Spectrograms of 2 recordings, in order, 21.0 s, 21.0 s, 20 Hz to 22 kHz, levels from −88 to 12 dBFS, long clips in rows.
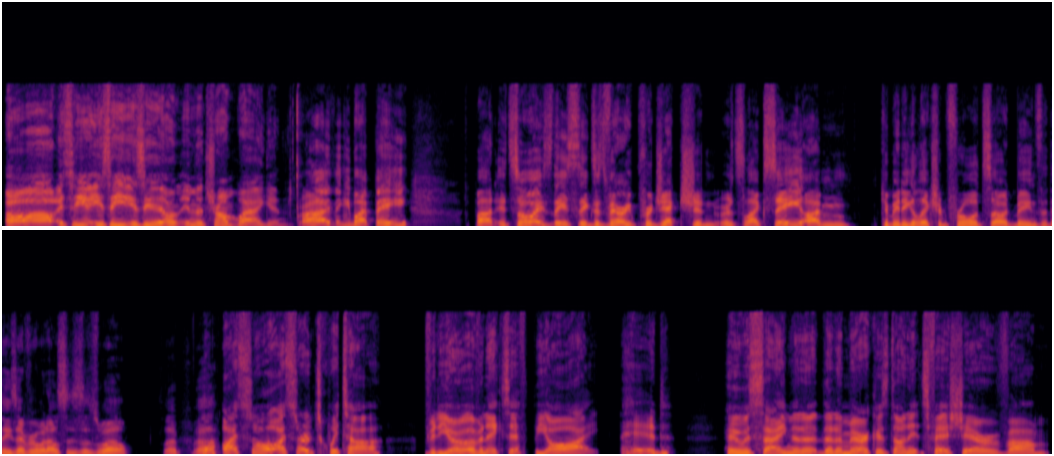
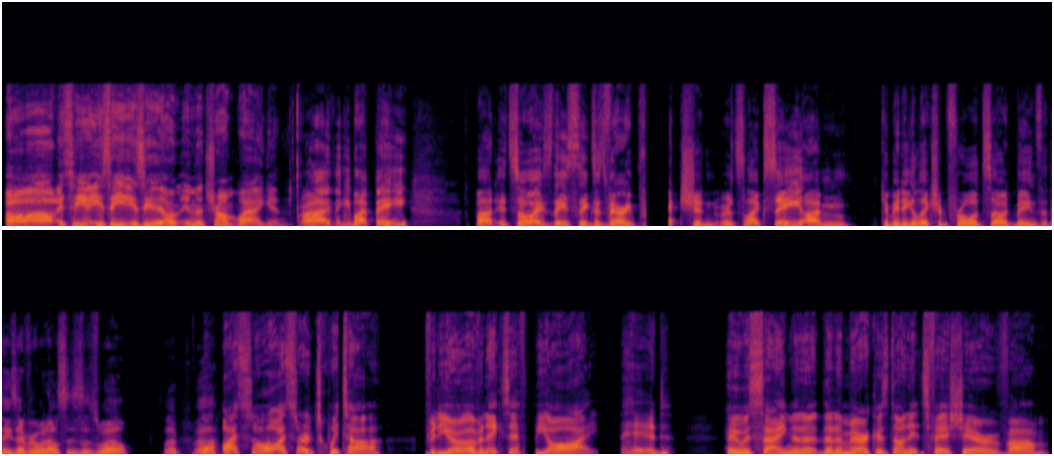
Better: first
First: none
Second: audio cutting out; at 6.5 s

